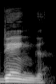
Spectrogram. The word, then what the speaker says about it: dengue: You know, but dengue is still, I don't know how do we pronounce it? Is it dengue, dengue, dengua? What's the right way to do it? – Or is it just dengue? – It's dengue. It's just dengue.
